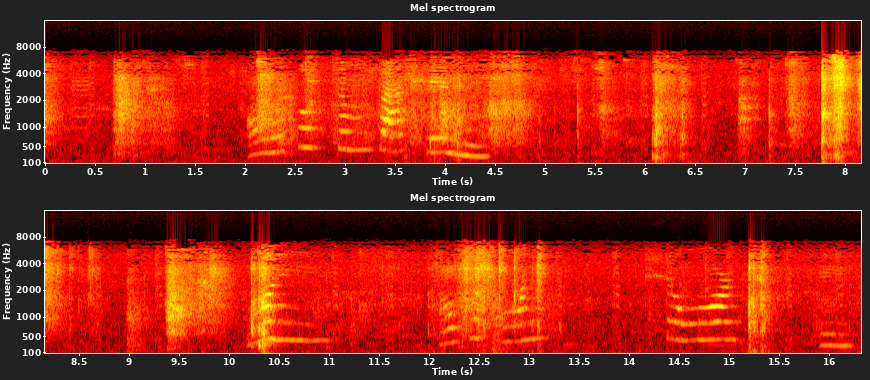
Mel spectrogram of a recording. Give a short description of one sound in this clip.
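Plastic cups clack together as a child stacks them.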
